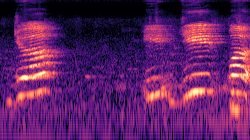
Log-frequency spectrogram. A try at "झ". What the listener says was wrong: ज नाही बाळा झ झ झपल्याचा झ झ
